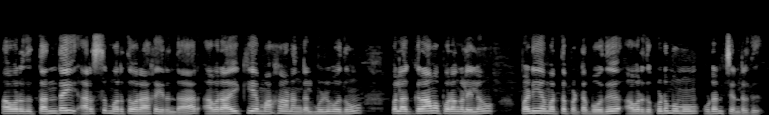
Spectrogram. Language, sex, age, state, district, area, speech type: Tamil, female, 45-60, Tamil Nadu, Viluppuram, rural, read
